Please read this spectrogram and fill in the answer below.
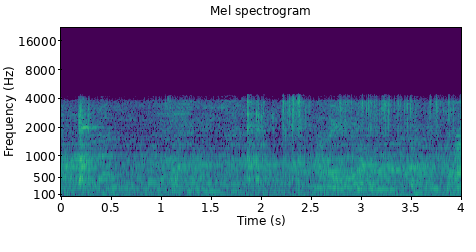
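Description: A metal spoon clinking and scraping on a small plate, with sharp clinks just after the start and again about two seconds in, over people talking.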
